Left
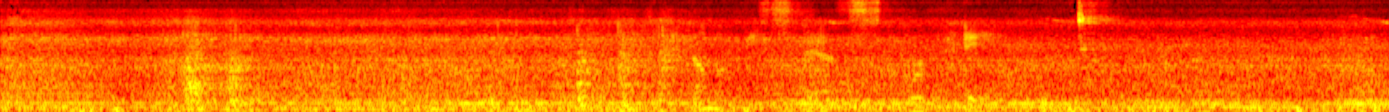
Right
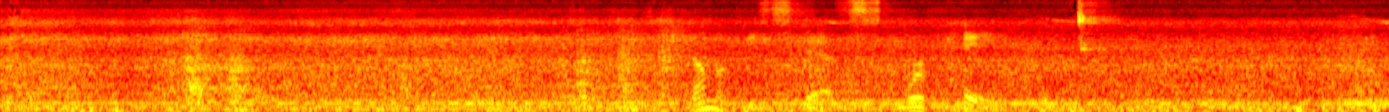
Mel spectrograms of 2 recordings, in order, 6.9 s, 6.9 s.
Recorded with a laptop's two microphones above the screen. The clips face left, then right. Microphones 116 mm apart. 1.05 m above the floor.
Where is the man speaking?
35° right (ahead or behind), 1.3 m.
